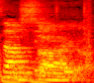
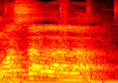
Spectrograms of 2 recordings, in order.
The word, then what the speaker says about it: masala: Messiah.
